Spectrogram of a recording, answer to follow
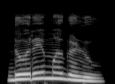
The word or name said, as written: ಧರ್ಮಗಾಳೆ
